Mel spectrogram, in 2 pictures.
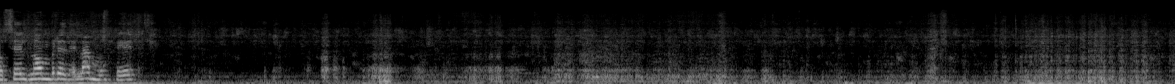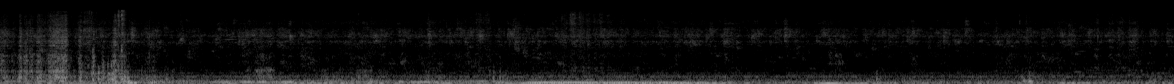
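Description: Flames crackle and hiss as something burns.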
